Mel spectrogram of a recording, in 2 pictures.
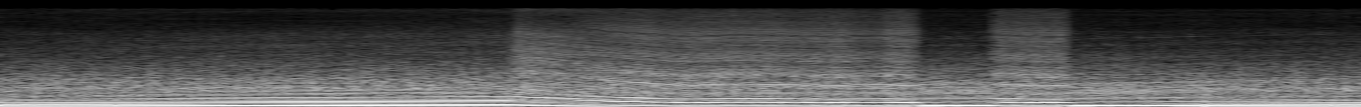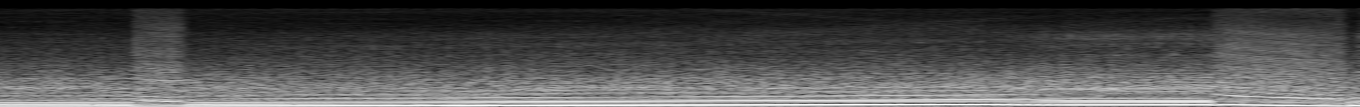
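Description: A car engine revs high, rising in pitch and dropping as gears shift.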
